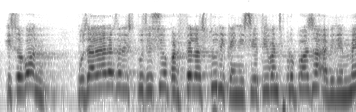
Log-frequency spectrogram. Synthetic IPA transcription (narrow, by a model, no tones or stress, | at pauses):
isəɣon | puzaɾaɾəzəðispuzisiopəɾfeləst̪uðikəinisiət̪iβənspɾupɔzəʔːβiðemːe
